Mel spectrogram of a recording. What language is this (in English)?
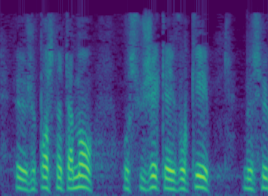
French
